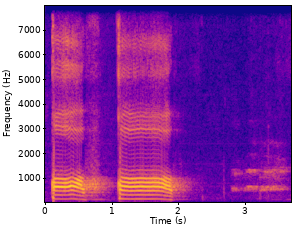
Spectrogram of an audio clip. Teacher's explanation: اس کا مخرج ہے 2 نقطوں والا جو قاف ہے، اس کا مخرج ہوتا ہے زبان کی جڑ اوپر والے تالو کے نرم حصے سے لگے تو قاف پڑھا جاتا ہے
